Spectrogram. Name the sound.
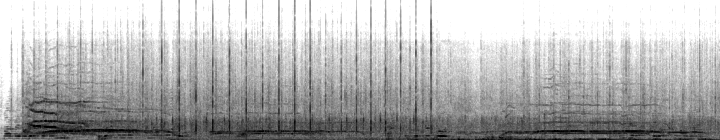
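audience cheering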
